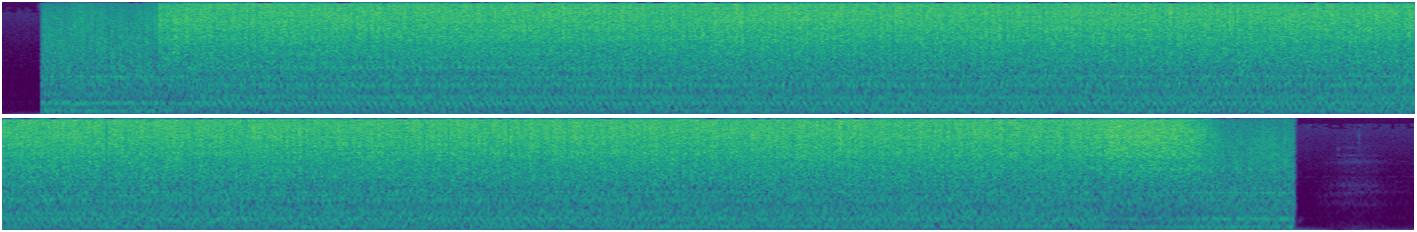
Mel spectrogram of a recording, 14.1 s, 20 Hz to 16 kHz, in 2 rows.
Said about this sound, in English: So the Gau 22, and this is from outside of an AC-130, so it's got the airplane noise in the background, but this is it's a Gatling gun. It's a 5-barrel Gatling gun.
